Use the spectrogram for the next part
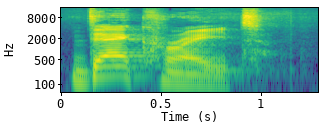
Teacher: Vous avez l'accentuation, même s'il se ressemble beaucoup, même si c'est le nom et le verbe, sur la première syllabe, qui est ici, sur cette partie.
